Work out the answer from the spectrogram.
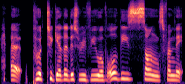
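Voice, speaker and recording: A young adult woman speaks as a guest in a casual interview, telling stories with animated energy and frequent laughter. Her voice is smooth and resonant, recorded dry and close. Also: medium pitch, moderate pace, no echo. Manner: animated storyteller, laughs often. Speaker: guest actor.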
